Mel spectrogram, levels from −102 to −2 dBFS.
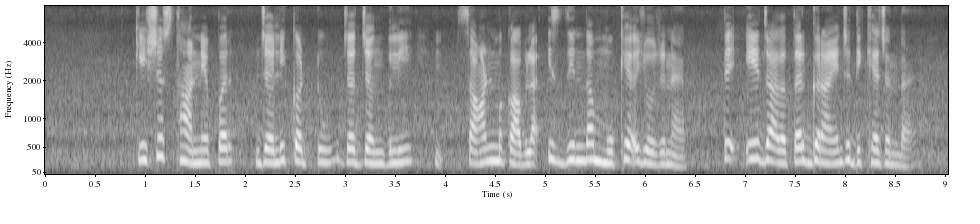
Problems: none marked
